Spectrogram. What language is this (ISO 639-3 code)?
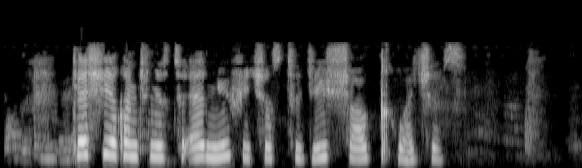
eng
